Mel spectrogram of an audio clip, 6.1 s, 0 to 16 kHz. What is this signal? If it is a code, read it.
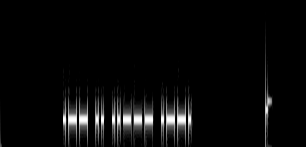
Morse code, heard as a keyed tone, about 23 wpm, 700 Hz. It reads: WI2P
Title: USA Call Signs - 4 Characters - 3x Character Spacing - 22wpm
